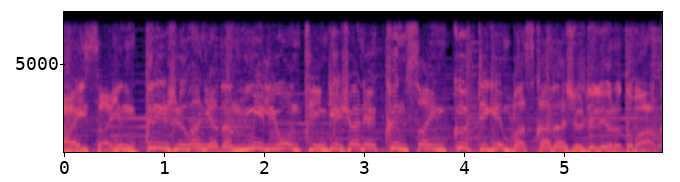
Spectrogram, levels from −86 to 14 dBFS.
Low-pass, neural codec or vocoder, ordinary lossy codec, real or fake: 7.2 kHz; none; none; real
